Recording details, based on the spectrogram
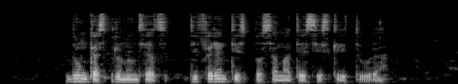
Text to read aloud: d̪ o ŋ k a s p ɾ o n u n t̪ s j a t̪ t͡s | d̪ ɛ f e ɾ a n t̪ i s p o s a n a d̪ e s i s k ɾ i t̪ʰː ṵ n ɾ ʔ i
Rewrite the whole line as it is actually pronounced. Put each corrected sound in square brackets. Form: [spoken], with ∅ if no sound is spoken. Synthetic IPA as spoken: d̪ [u] ŋ k a s p ɾ o n u n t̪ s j a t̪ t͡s | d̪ [i] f e ɾ [e] n t̪ i s p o s a [m] a [t̪] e s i s k ɾ i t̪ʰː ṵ [∅] ɾ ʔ [a]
